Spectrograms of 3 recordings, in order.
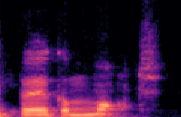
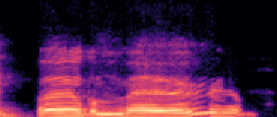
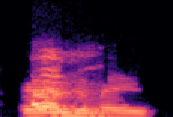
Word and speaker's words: bergamot: You don't say bergamot. You say bergamot. Bergamot.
